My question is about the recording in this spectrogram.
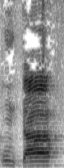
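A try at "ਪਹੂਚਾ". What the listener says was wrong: पूंचा दलैंकड़ ला के दीर्घ उच्चारण करना, पूंचा नहीं कहना, पूंचा।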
